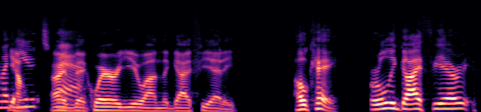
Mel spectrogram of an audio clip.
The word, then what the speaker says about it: Fieri: Early Guy Fieri. You have to pronounce the R like it's a D.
